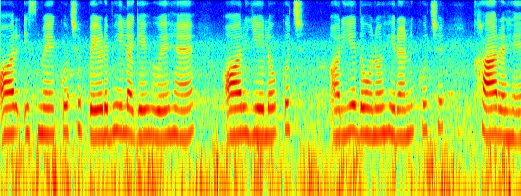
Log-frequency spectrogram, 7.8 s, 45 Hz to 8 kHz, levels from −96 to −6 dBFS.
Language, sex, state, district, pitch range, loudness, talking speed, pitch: Hindi, female, Bihar, Vaishali, 225-235 Hz, -19 LUFS, 155 wpm, 230 Hz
